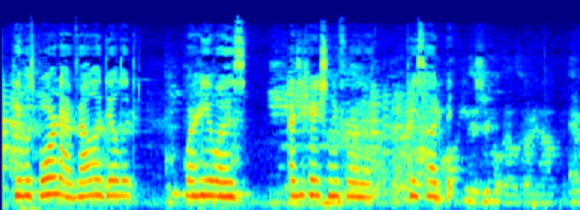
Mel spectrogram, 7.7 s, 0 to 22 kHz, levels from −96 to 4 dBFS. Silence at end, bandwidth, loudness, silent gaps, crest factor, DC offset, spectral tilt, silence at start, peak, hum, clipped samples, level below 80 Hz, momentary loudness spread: 0 s; 14 kHz; -19 LUFS; none; 16 dB; under 0.1%; -4.5 dB/octave; 0 s; -4 dBFS; none; under 0.1%; -54 dBFS; 21 LU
